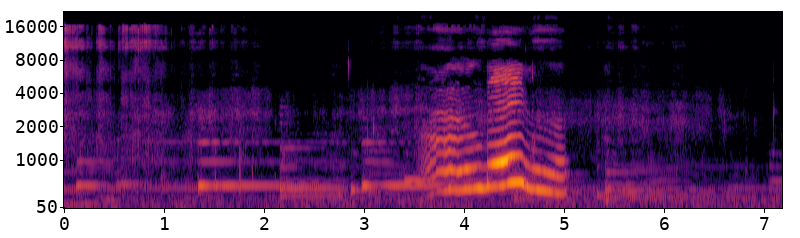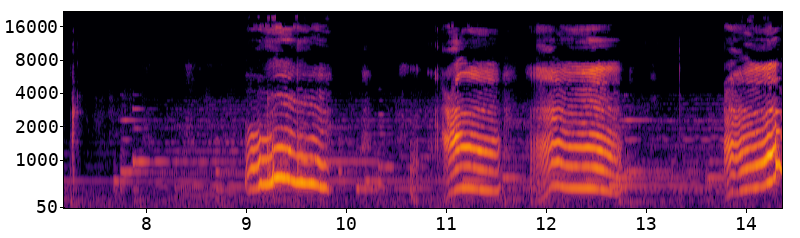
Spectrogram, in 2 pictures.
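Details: 3-month-old baby girl who often gets hiccups: short whining cry bursts separated by quiet pauses and soft background music; ordinary infant fussing cry.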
